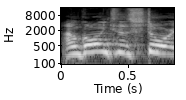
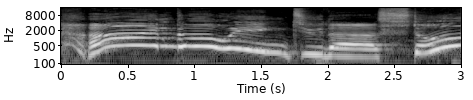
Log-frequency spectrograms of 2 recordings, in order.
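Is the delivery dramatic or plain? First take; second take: plain; dramatic. First: It is said in a plain, natural way. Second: It is said dramatically, every word overenunciated. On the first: "instead of saying" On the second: "enunciate on like all your words ... you almost sound fake ... very uh, dramatic"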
